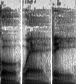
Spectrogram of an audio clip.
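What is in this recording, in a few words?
"koweri", concatenated syllables; Affixing experiment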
